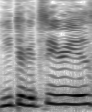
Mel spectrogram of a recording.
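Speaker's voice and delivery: very high, upset, crying yell. Recapping a scene, the speaker retells Brendan yelling at her: retelling Brendan yelling. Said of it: "He's like yelling at her".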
